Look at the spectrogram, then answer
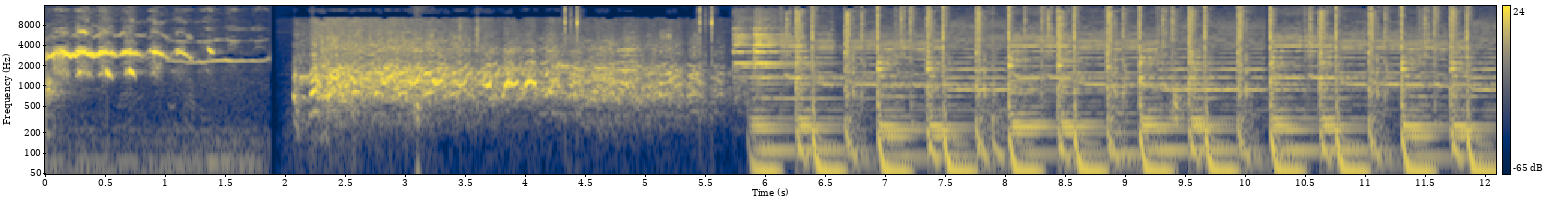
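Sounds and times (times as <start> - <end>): high-pitched giggling laughter: 0.0 - 6.2
busy background music: 5.9 - 12.0.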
